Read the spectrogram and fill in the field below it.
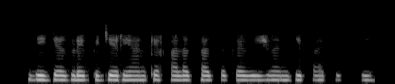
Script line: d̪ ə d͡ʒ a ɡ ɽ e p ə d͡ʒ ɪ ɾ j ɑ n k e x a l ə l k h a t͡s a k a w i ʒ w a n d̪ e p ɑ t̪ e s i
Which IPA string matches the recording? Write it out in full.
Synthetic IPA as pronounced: d̪ ə d͡ʒ a ɡ ɽ e p ə d͡ʒ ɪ ɾ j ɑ n k e x a l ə k h a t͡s a k a w i ʒ w a n d̪ i p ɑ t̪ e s i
